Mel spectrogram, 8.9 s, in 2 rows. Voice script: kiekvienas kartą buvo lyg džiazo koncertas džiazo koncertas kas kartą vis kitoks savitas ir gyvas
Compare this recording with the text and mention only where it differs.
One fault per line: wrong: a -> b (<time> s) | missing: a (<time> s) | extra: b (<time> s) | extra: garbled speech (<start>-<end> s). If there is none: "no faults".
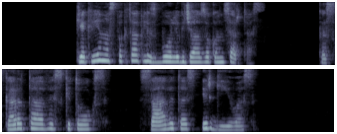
wrong: kartą -> spektaklis (1.5 s)
missing: džiazo koncertas (3.4 s)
